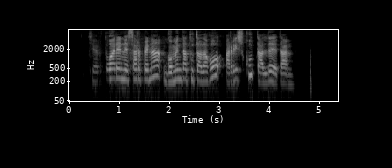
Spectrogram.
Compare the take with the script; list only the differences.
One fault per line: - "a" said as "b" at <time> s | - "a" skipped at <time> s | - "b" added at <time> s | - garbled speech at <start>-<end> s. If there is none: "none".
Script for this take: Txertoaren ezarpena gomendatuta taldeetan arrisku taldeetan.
- "taldeetan" said as "dago" at 2.7 s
